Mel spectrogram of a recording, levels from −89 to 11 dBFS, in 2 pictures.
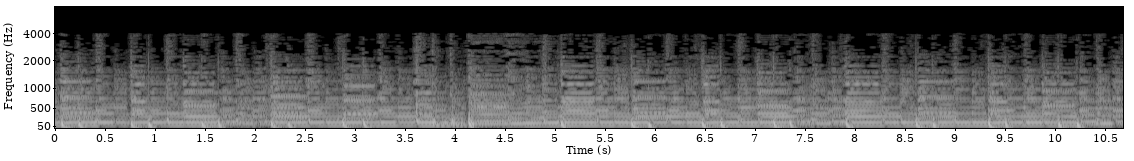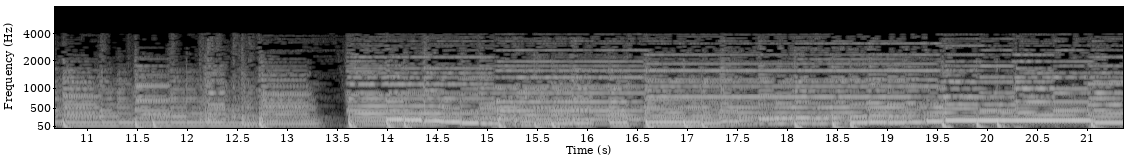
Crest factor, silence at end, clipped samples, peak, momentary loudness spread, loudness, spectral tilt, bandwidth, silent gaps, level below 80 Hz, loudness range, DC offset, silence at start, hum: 14 dB; 0 s; under 0.1%; -6 dBFS; 8 LU; -22 LUFS; -13 dB/octave; 4.2 kHz; none; -32 dBFS; 5 LU; under 0.1%; 0 s; none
